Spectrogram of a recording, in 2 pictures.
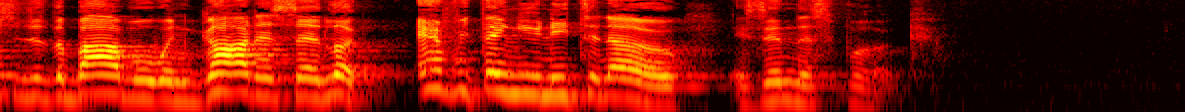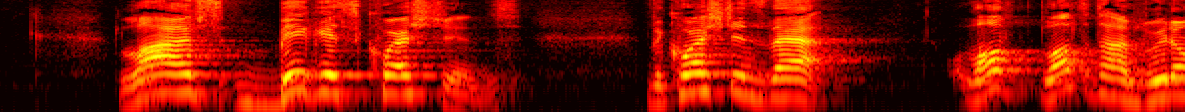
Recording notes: a sermon delivered to Cottondale Baptist Church in Eastman, GA on 2/11/18 during the 6:00pm service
